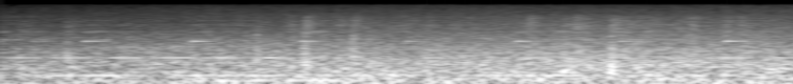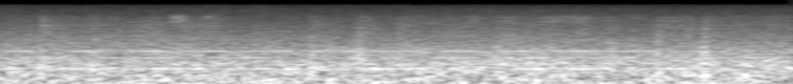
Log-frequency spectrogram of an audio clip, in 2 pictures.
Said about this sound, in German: Das sanfte Ruckeln und das rhythmische Klacken der Räder auf den Schienen wirken unendlich beruhigend.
